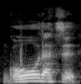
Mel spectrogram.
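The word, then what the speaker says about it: 強奪: 강하게 빼앗는 강탈 고다즈. 이 강자가 발음이 고가 되는 게 좀 조심할 부분입니다. 고다즈.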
